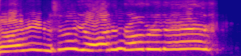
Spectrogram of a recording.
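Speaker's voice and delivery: very high, very loud, tearful crying voice. Retelling what a man said about his daughter, imitating him crying. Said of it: "He's like crying".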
